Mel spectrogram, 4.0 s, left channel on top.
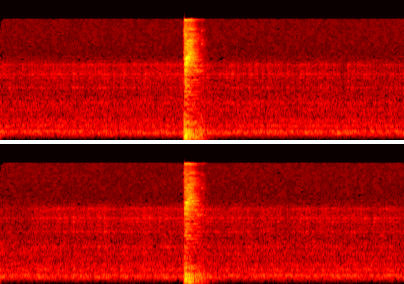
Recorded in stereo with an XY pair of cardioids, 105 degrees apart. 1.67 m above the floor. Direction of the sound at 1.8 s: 50° left.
